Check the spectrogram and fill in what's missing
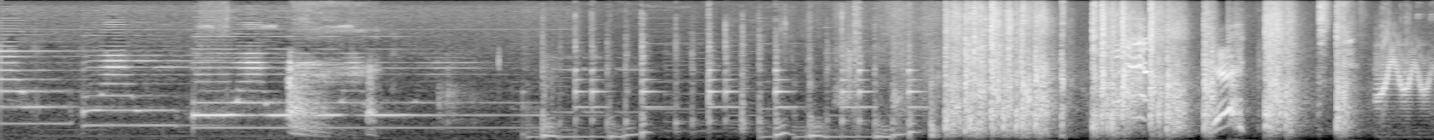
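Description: Springy boing sounds give way to a loud, rapid string of Diwali firecracker bangs crackling in quick succession near the end.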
